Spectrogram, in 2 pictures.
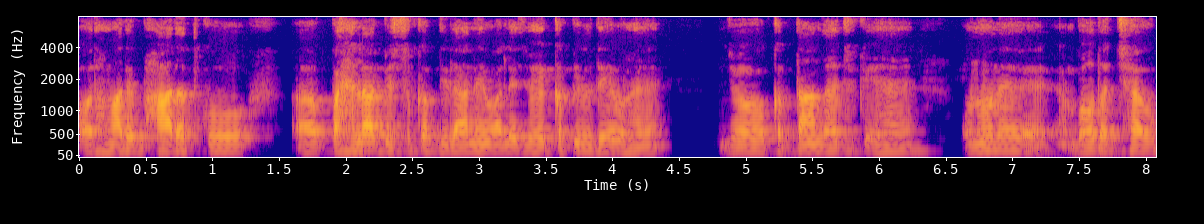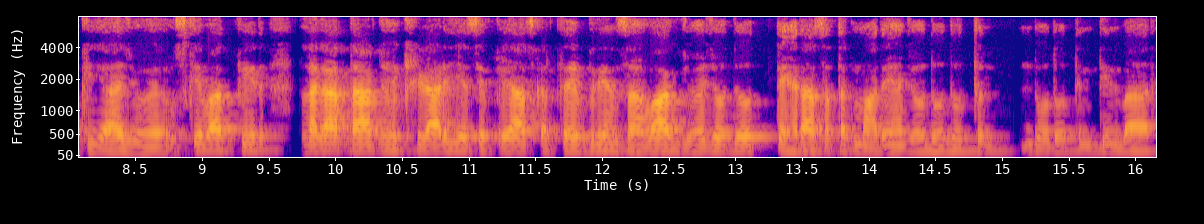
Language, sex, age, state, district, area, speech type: Hindi, male, 30-45, Uttar Pradesh, Prayagraj, urban, spontaneous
